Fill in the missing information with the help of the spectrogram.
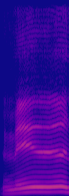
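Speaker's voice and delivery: من with a long humming nasal noon; drawn-out tajweed من; ghunna on noon. Shown as a demonstration. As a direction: hold the n of من through the nose. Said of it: "نون پر غنہ کرنا ہے".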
